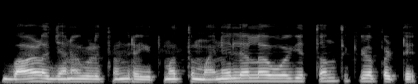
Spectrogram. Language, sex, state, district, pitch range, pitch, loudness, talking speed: Kannada, male, Karnataka, Raichur, 125-145 Hz, 130 Hz, -15 LUFS, 245 wpm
